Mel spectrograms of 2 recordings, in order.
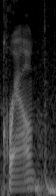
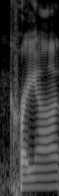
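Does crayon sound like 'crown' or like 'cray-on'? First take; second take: crown; cray-on. First: The word is said like crown. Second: The word is said as cray-on. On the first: The speaker calls it wrong. "and not crown" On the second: The speaker calls it right. "it's actually pronounced a crayon"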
